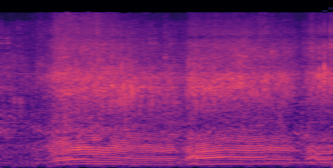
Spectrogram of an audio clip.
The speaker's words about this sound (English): I'm gonna have to head through the park on my bike if I'm gonna have any hope of making it.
